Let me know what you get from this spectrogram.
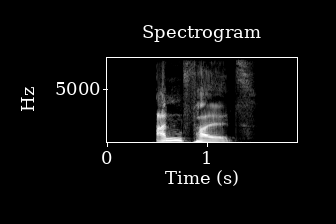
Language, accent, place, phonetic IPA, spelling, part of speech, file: German, Germany, Berlin, [ˈanˌfals], Anfalls, noun, De-Anfalls.ogg
- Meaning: genitive singular of Anfall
